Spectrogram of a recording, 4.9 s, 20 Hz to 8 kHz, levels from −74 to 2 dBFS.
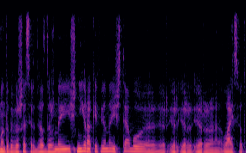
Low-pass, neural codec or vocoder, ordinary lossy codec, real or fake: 7.2 kHz; none; Opus, 64 kbps; real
